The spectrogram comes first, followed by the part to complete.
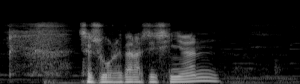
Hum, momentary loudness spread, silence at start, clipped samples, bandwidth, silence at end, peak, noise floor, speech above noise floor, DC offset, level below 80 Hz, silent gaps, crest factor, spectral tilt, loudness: none; 10 LU; 0.05 s; under 0.1%; 7.8 kHz; 0.6 s; -6 dBFS; -54 dBFS; 28 dB; under 0.1%; -58 dBFS; none; 22 dB; -5 dB/octave; -28 LUFS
